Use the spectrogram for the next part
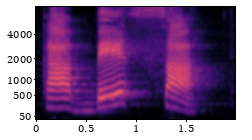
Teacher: Bé é a sílaba tônica e ela é a penúltima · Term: paroxítona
